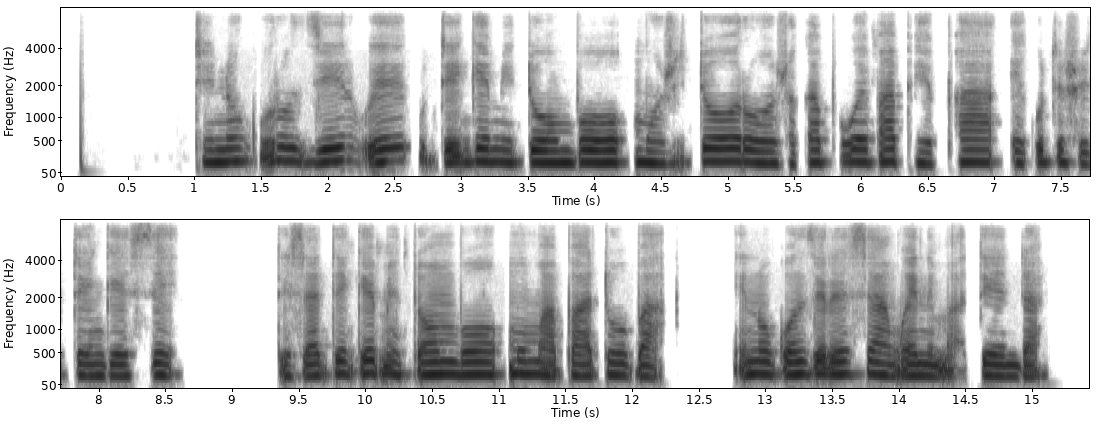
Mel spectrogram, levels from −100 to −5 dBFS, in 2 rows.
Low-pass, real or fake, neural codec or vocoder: 7.2 kHz; real; none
